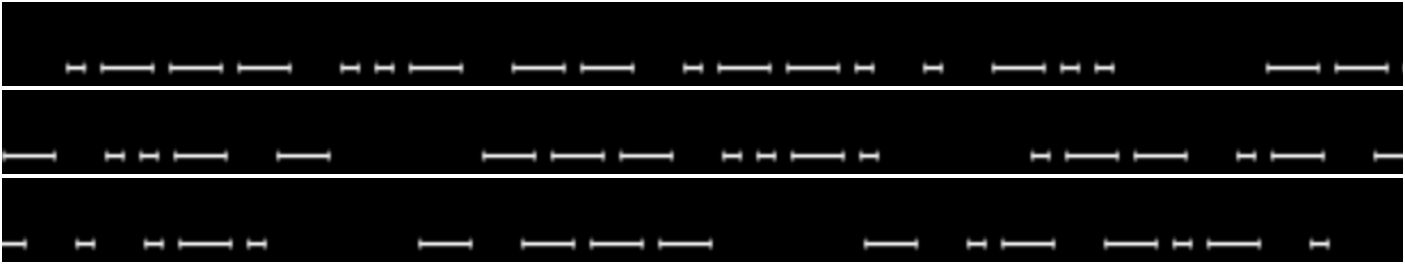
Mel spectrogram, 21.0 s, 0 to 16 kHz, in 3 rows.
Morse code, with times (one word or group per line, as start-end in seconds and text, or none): 0.3-5.6 JUMPED
6.3-8.6 OUT
9.4-11.4 OF
12.2-15.3 WATER
16.1-17.6 TO
18.3-20.6 TAKE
